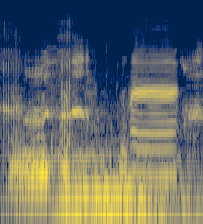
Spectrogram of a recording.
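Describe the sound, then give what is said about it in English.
Two pigs oink and grunt in a quick, busy burst of snorts as they are led into a room, ending in a higher, drawn-out squeal-like oink, loud and continuous for about two seconds. “And you two pigs this way.”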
